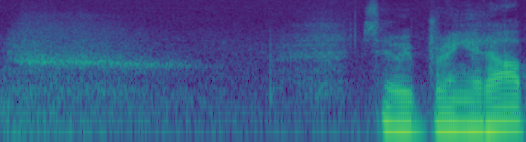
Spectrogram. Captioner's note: breathing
